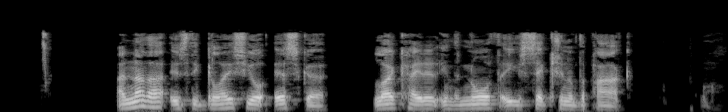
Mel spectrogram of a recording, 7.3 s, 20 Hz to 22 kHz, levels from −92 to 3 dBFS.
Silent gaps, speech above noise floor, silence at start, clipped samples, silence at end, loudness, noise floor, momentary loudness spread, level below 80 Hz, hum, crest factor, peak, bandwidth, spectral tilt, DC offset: 0.53-1.16 s, 3.29-3.74 s; over 69 dB; 0.45 s; under 0.1%; 1.1 s; -22 LUFS; under -90 dBFS; 14 LU; -62 dBFS; none; 18 dB; -4 dBFS; 8.4 kHz; -3.5 dB/octave; under 0.1%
